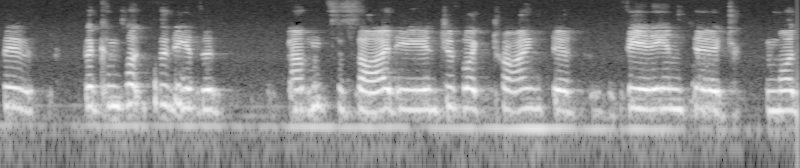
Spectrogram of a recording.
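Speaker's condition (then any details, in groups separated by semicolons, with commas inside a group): Cerebral palsy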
